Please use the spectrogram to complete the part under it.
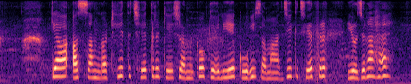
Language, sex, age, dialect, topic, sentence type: Hindi, female, 25-30, Marwari Dhudhari, banking, question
